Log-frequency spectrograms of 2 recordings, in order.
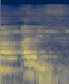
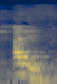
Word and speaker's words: الف: अलिफ। क्या है? अलिफ। यहां पे जैसे देखिए क्या है?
